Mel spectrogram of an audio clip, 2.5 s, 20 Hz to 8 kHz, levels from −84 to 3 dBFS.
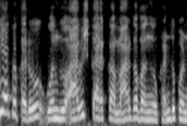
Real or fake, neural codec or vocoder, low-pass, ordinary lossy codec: fake; codec, 16 kHz, 4 kbps, FunCodec, trained on LibriTTS, 50 frames a second; none; none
